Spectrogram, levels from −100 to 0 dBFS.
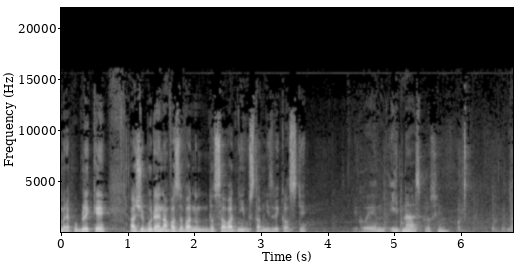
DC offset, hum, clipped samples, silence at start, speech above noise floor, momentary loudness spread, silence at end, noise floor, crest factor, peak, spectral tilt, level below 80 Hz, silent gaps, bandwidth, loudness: under 0.1%; none; under 0.1%; 0 s; 28 dB; 17 LU; 0 s; -52 dBFS; 22 dB; -4 dBFS; -5 dB/octave; -44 dBFS; none; 16 kHz; -24 LUFS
